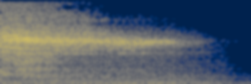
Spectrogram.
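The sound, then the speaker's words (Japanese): A long breathy exhale through the mouth after a deep belly breath in a relaxation exercise, a steady airy hiss that slowly fades out. “腹式で息を吸って口からいらないものを全部で解放するつもりで”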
